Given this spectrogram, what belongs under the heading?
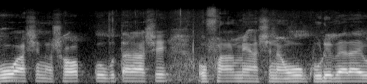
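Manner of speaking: ordinary talk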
